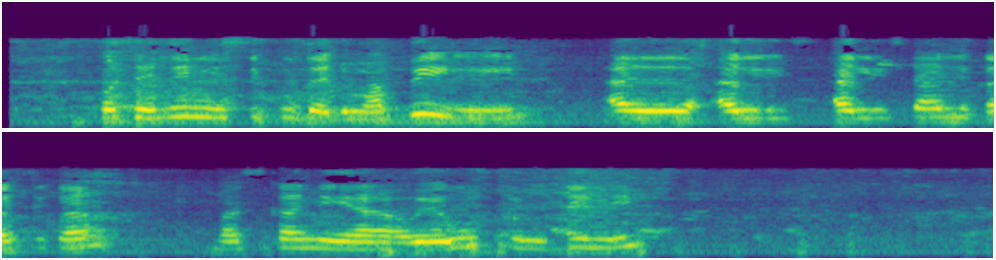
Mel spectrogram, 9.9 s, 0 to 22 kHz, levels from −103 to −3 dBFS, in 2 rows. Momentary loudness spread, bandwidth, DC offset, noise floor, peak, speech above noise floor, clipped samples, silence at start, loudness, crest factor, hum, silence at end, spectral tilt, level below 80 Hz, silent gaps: 12 LU; 7.6 kHz; under 0.1%; -51 dBFS; 0 dBFS; 37 dB; under 0.1%; 0.4 s; -15 LUFS; 16 dB; none; 1.65 s; -5.5 dB/octave; -58 dBFS; none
